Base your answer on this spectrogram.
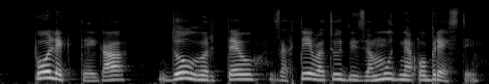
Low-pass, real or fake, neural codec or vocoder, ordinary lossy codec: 14.4 kHz; fake; codec, 44.1 kHz, 7.8 kbps, Pupu-Codec; none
